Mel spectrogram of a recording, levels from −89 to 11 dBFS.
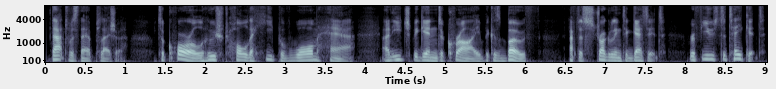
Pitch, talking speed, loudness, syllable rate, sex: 115 Hz, 200 wpm, -23 LUFS, 5.4 syllables/s, male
